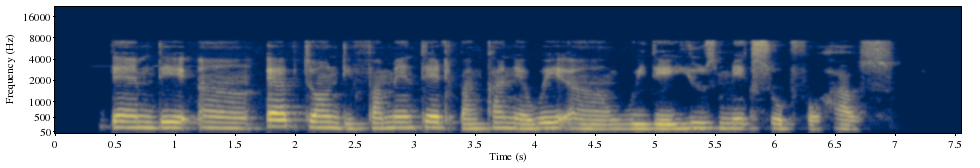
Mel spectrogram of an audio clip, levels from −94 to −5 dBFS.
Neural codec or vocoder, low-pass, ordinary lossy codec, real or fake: none; 7.2 kHz; none; real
